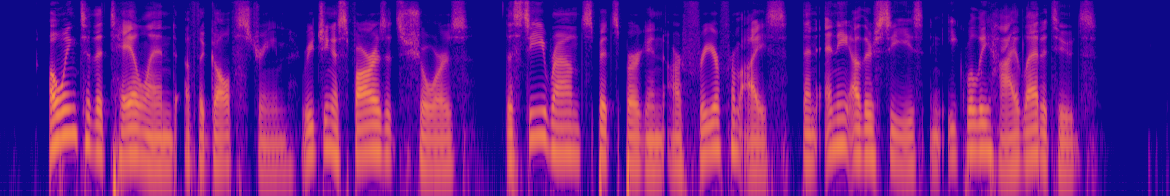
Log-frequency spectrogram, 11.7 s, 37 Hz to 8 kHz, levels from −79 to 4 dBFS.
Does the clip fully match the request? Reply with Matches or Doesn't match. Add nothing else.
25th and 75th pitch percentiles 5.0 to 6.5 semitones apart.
Matches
